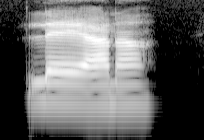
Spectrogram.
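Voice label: "leant", Sardinian, female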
